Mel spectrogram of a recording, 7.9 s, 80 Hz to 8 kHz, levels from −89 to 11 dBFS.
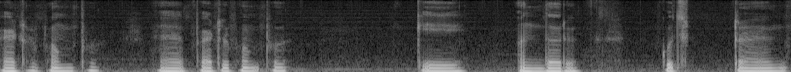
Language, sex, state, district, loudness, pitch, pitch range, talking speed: Hindi, male, Maharashtra, Aurangabad, -18 LUFS, 125 Hz, 125-130 Hz, 70 wpm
